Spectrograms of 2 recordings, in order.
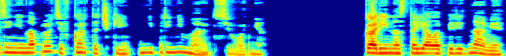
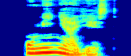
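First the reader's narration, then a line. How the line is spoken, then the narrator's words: Sigh. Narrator (Russian): вздохнула я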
